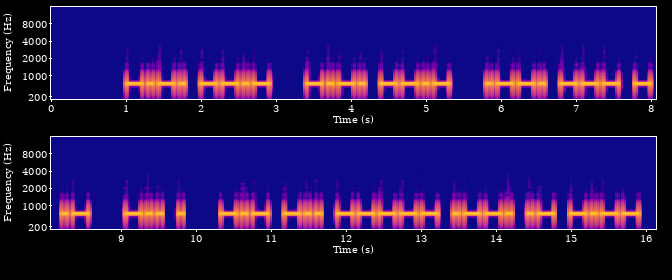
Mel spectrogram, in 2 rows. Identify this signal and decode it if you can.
Morse code, heard as a keyed tone, about 17 wpm, 700 Hz. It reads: CQ CQ POTA DE KD0PAY
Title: Speed-Racing Common QSO Phrases - 17wpm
